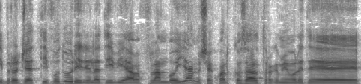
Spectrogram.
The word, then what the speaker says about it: Flambojan: Giustamente, immaginavo, insomma, Flamboyant, quindi direi che non potete sbagliare, Flamboyant è scritto così come lo pronunciamo, quindi con una I lunga o J invece che la I comunque, Flamboyant, quindi noi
